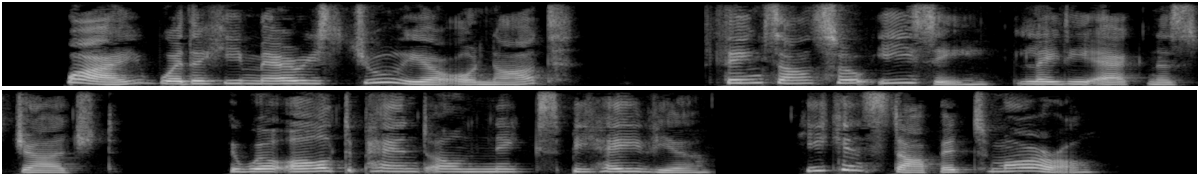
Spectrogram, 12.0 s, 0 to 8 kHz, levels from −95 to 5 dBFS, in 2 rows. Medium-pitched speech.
No: very high, 255 Hz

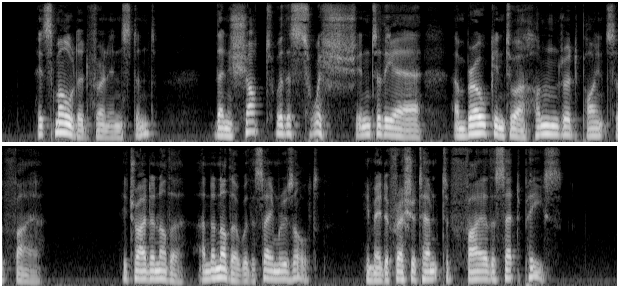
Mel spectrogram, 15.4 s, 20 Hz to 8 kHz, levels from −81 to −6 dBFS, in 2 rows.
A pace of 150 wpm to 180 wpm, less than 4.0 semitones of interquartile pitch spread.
No: average, 155 wpm; average, 4.4 semitones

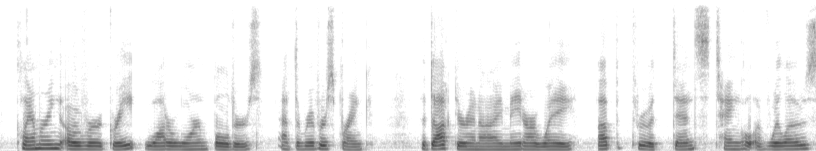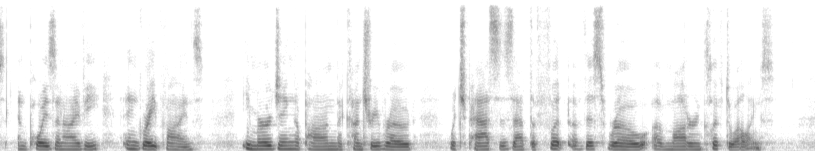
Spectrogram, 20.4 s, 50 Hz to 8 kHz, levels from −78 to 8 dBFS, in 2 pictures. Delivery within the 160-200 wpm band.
No: average, 140 wpm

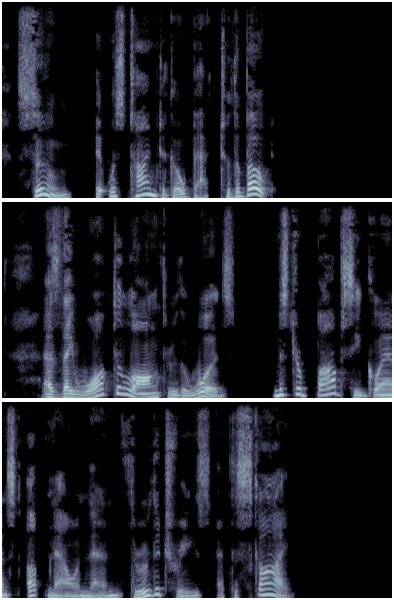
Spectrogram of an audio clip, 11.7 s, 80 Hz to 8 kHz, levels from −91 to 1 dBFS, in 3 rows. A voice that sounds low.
Yes: low, 130 Hz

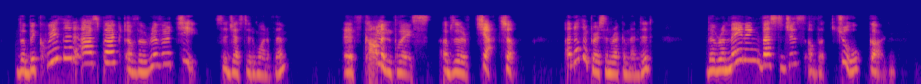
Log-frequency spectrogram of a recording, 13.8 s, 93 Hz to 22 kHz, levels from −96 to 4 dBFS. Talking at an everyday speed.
No: slow, 115 wpm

